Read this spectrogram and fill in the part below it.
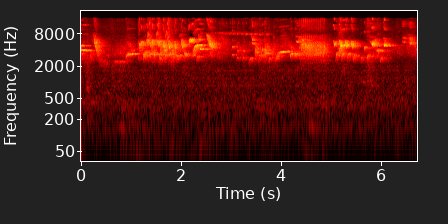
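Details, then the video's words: Agitated mutant European goldfinch singing: dense, fast twittering of bright chirps and buzzy trills with short sliding whistles, delivered in continuous bursts that swell and fade over several seconds, with no other sounds. "حسون طفرة هائج"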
